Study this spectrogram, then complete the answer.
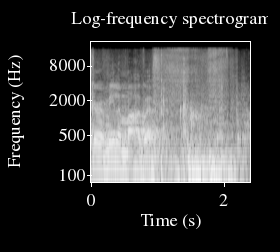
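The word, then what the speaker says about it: Go raibh míle maith agat: Is the Irish for thank you. It's pronounced Gurmila Mahagwev.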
